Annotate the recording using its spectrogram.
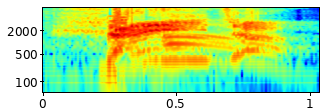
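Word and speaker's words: Dainja: Haggerty and Illinois big Dane Danger? Yeah. Is that how we pronounce? Danger!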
